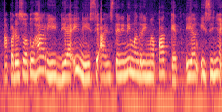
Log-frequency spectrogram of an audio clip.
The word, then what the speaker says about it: Einstein: Kalau Albert Einstein ya, pelafalan Jermannya ya kan, Einstein.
